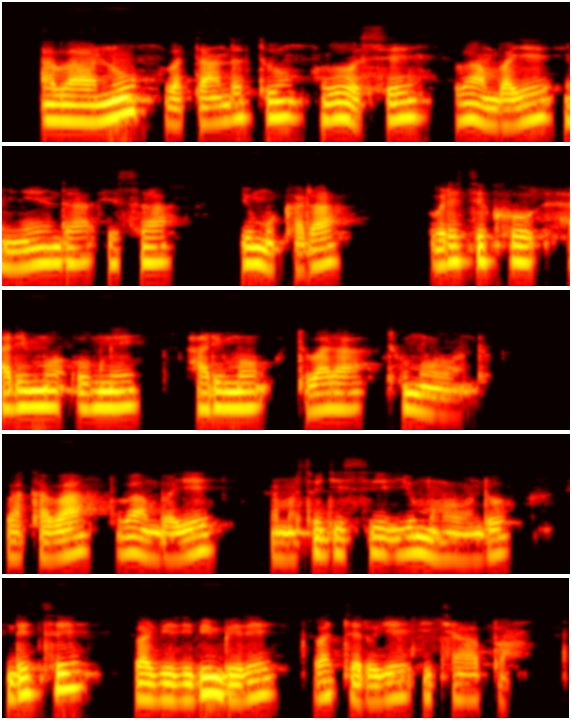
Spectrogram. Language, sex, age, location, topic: Kinyarwanda, male, 18-24, Nyagatare, health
